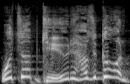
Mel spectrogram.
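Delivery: American-accented voice.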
